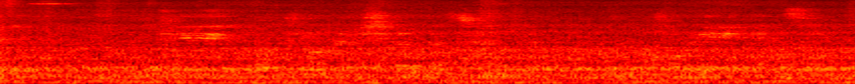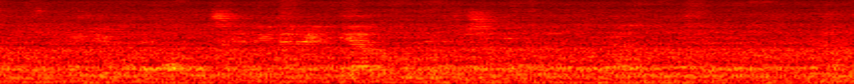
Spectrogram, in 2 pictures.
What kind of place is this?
subway train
